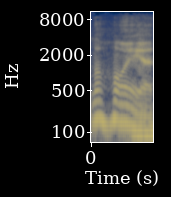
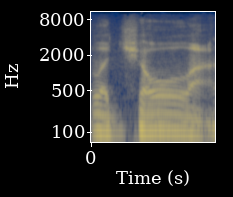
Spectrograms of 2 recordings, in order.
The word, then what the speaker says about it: La Jolla: They pronounce that La Jolla. – Beg your pardon. – Yes, it's not La Jolla. It's La Jolla.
